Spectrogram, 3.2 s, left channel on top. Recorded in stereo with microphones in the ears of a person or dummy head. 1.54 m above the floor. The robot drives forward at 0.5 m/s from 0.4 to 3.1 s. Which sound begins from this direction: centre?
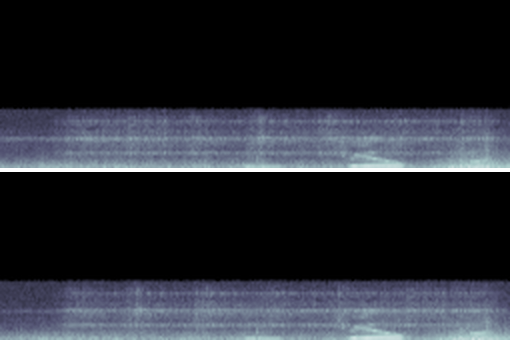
A drill, at 1.5 s.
